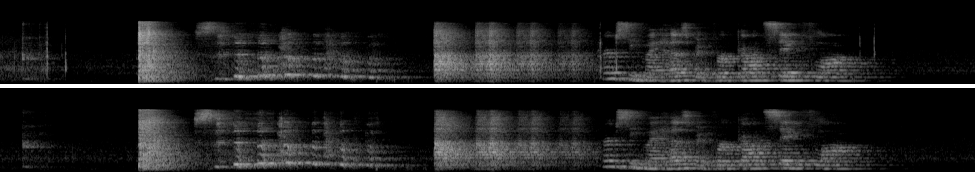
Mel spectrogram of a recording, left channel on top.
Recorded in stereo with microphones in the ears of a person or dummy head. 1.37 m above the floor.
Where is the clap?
75° left (ahead or behind), 1.7 m.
